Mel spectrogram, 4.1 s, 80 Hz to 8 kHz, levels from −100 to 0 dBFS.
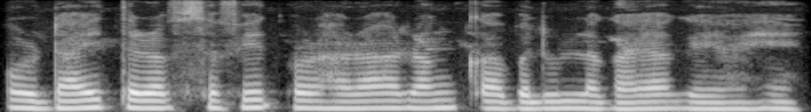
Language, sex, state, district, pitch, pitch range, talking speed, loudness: Hindi, female, Arunachal Pradesh, Papum Pare, 185 Hz, 180-195 Hz, 175 wpm, -16 LUFS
